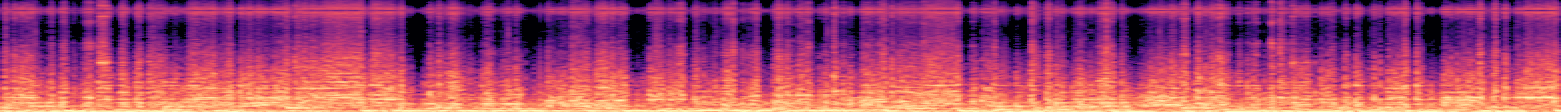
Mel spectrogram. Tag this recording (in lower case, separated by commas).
music, electronic music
